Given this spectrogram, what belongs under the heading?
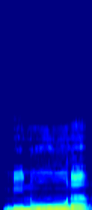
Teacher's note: نون کو واؤ کے ساتھ ملانا ہے، واؤ مدہ ایک الف دال میں کھینچیں گے ، نون کو نرم سے ادا کریں۔ مینون، افتؤمنون ببعض با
